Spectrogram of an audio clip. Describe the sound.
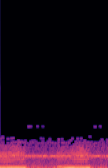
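A cow on a farm mooing: a drawn-out, steady low call with a slightly wavering pitch, loud and sustained without a break.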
